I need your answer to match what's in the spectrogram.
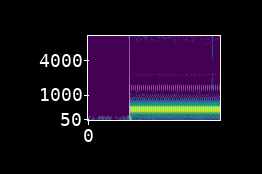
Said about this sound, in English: And this ringtone is brought to you by.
